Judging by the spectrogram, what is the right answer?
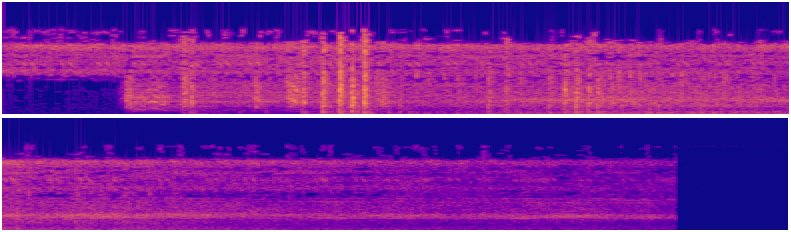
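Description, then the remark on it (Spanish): A witch's jet-propelled vacuum cleaner engine sputters through a few rapid cranking bursts as she mounts it, then roars up into a loud, steady whining drone that slowly eases before cutting off abruptly. “Entonces se montó en su aspiradora a propulsión y...”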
